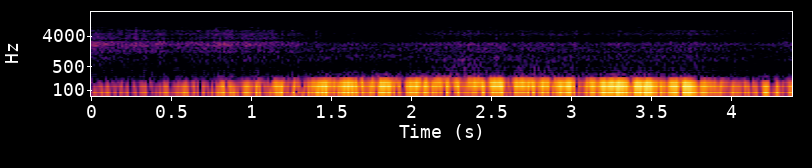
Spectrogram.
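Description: Wind buffeting an action camera's microphone at skiing speed, a low rumble that grows louder about a second in, over the hiss of skis carving groomed snow.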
